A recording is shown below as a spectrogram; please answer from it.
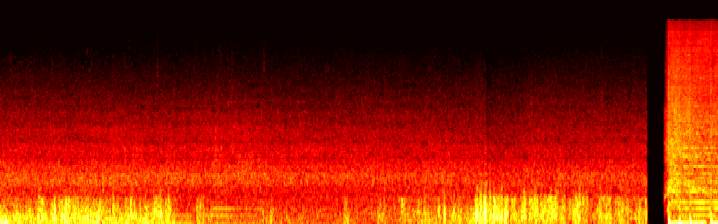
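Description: Wind buffeting an outdoor microphone, a gusty low rumble. It eases off in the middle and picks up again about seven seconds in, then cuts off suddenly just before the end.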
